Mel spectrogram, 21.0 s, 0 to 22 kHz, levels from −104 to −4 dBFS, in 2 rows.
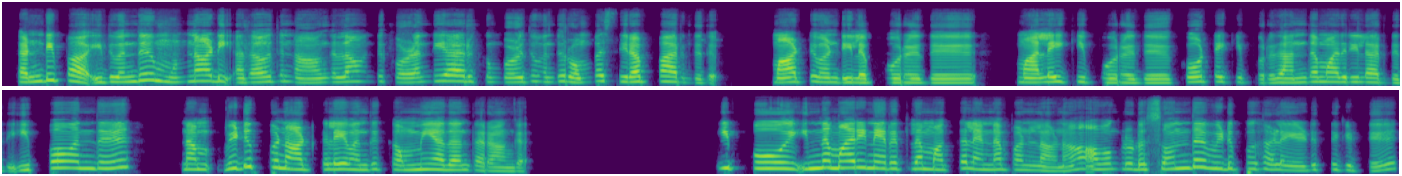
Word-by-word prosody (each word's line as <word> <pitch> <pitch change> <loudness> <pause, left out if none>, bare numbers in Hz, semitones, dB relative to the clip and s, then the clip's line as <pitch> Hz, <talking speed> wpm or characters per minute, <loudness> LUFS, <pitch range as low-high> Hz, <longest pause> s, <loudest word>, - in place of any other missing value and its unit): கண்டிப்பா. 260 +3 +3 0.2
இது 210 - -4
வந்து 240 +6 +1 0.2
முன்னாடி 250 +3 +3
அதாவது 220 +5 -1
நாங்கல்லாம் 210 +5 -1
வந்து 240 +1 -15
குழந்தையா 235 +7 0
இருக்கும் 220 -3 -10
பொழுது 215 +3 -2
வந்து 220 +4 -6
ரொம்ப 205 +5 -6 0.2
சிறப்பா 235 +1 +3
இருந்தது. 185 -4 -10 0.5
மாட்டு 215 +3 +5
வண்டியில 200 -2 +2 0.2
போறது, 185 -1 -1 0.6
மலைக்கு 225 +2 +4
போறது, 180 -1 -2 0.2
கோட்டைக்கு 225 -2 -2
போறது 180 +2 -4
அந்த 210 +3 -4
மாதிரில்லாம் 220 -2 0
இருந்தது. 175 -3 -10
இப்ப 315 +8 0
வந்து, 295 -1 0 0.6
நம் 250 -1 +1 0.2
விடுப்பு 345 +1 +2
நாட்களே 250 +1 +3
வந்து 235 +2 -5
கம்மியா 235 +2 +2
தான் 220 0 0
தர்றாங்க. 175 -3 -3 1.5
இப்போ 305 -1 -3 0.3
இந்த 300 +3 +5
மாரி 320 +1 +7
நேரத்தில 280 -1 +2
மக்கள் 260 +4 -1
என்ன 240 +1 -1
பண்ணலாம்ன்னா, 195 -6 -4
அவங்களோட 260 0 -4 0.2
சொந்த 295 +5 0
விடுப்புகளை 265 -4 -4
எடுத்துகிட்டு 210 -4 -8
230 Hz, 125 wpm, -22 LUFS, 205-255 Hz, 1.5 s, மாரி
